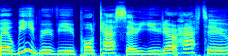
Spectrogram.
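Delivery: fake, put-on mock British accent. Podcast co-host introducing the weekly show, in a fake British accent. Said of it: "we thought we would surprise you with British accents".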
